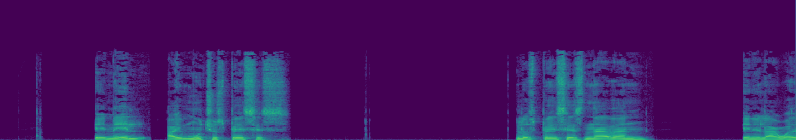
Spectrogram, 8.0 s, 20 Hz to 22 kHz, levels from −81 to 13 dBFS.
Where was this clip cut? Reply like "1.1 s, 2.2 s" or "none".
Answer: 1.5 s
